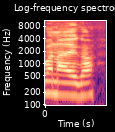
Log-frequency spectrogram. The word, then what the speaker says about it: bone: है टी के पहले है तो ऊपर क्रिया बनाएगा, तो टी से आपका टा, ऊपर क्रिया स्पोर्ट।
